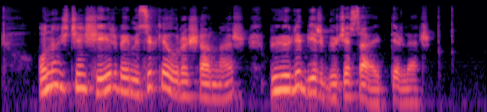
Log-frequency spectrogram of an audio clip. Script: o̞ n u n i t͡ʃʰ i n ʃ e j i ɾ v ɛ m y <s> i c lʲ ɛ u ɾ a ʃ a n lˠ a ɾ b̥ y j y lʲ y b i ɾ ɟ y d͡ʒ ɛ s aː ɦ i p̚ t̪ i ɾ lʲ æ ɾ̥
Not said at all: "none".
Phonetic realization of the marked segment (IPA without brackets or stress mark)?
z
